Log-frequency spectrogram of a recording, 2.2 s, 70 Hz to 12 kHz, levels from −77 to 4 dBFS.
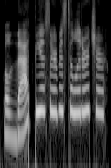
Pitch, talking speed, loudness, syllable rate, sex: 330 Hz, 190 wpm, -20 LUFS, 7.4 syllables/s, female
